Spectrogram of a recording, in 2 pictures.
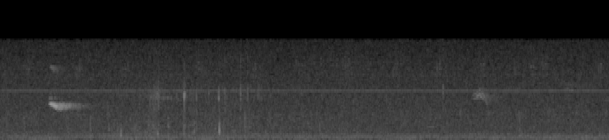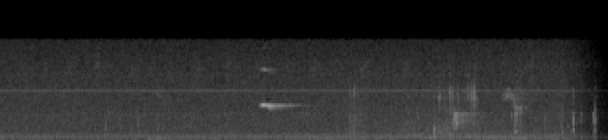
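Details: A great spotted woodpecker (Dendrocopos major) at Joachimów Mogiły, Poland, gives two single sharp, high 'kik' notes about eight seconds apart, over soft rustling and steady background hiss.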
